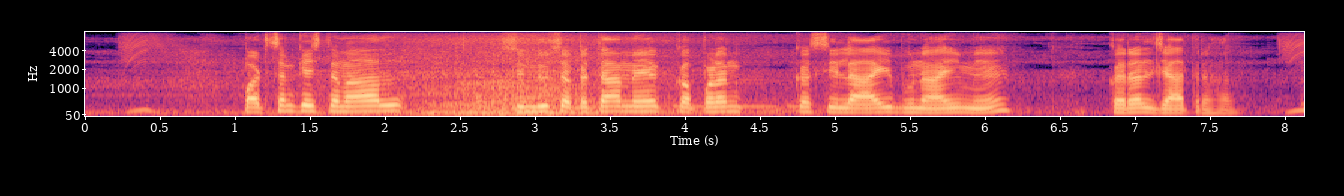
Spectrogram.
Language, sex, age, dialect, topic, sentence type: Bhojpuri, male, 18-24, Western, agriculture, statement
